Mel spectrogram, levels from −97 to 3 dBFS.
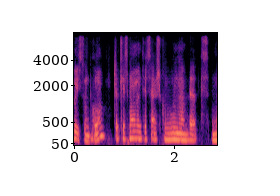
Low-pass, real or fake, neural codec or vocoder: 7.2 kHz; fake; codec, 16 kHz, 2 kbps, FreqCodec, smaller model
